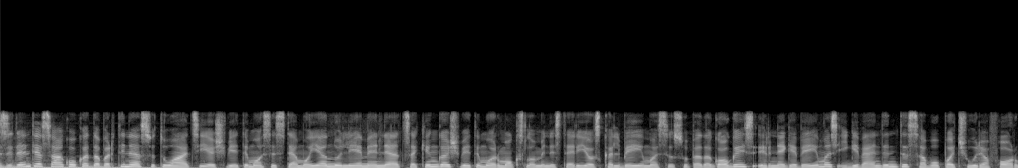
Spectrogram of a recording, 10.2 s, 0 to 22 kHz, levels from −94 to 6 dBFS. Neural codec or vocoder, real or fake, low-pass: none; real; 7.2 kHz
